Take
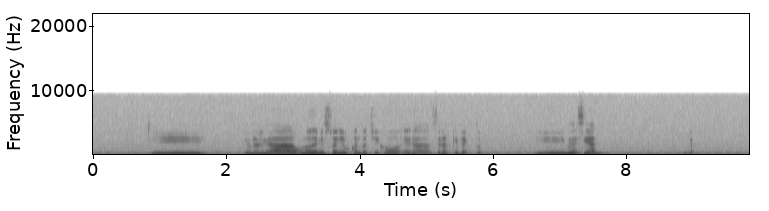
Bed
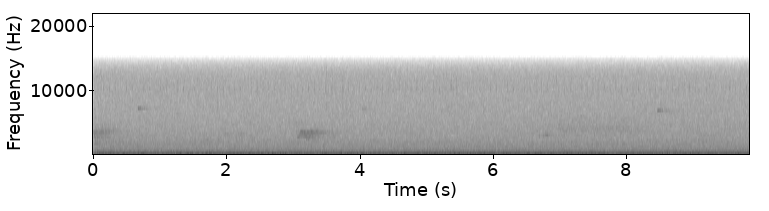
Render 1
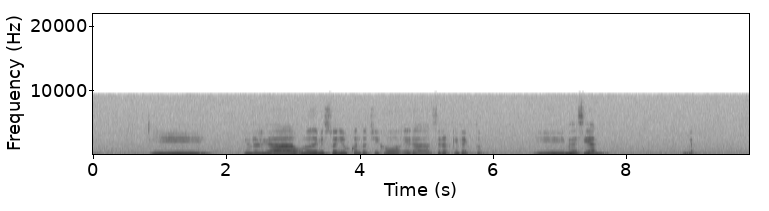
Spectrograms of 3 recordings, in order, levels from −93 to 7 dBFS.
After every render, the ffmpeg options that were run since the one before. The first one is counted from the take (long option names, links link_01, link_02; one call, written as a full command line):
ffmpeg -i in.wav -af "bandreject=frequency=60:width_type=h:width=4,bandreject=frequency=120:width_type=h:width=4,bandreject=frequency=180:width_type=h:width=4,bandreject=frequency=240:width_type=h:width=4,bandreject=frequency=300:width_type=h:width=4" out.wav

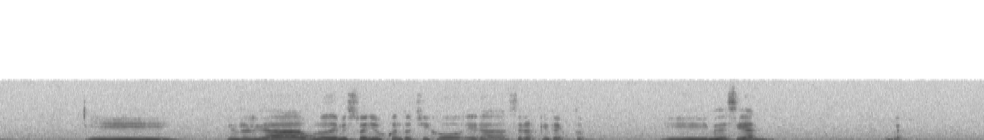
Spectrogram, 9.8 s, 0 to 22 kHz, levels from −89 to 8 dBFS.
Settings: ffmpeg -i in.wav -af "afftdn=noise_reduction=7:noise_floor=-44" out.wav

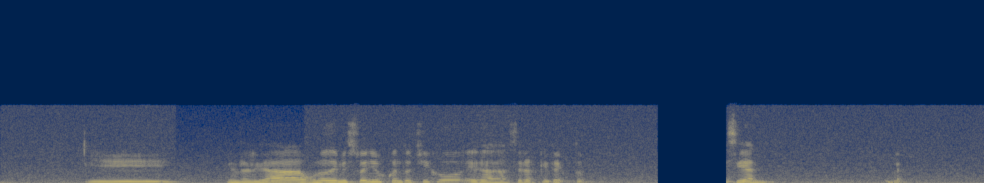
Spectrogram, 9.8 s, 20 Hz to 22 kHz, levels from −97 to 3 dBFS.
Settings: ffmpeg -i in.wav -filter_complex "[0:a]asettb=1/sr,asplit=3[link_01][link_02][link_03];[link_01]atrim=end=1.754[link_04];[link_02]atrim=start=1.75:end=3.04,asetpts=PTS-STARTPTS,afade=type=in:duration=0.004:curve=qsin,afade=type=out:start_time=1.286:duration=0.004:curve=qsin,lowpass=frequency=2900:poles=1[link_05];[link_03]atrim=start=3.036[link_06];[link_04][link_05]acrossfade=duration=0.004:curve1=hsin:curve2=qsin[link_07];[link_07][link_06]acrossfade=duration=0.004:curve1=qsin:curve2=hsin,asettb=1/sr,asplit=3[link_08][link_09][link_10];[link_08]atrim=end=4.694[link_11];[link_09]atrim=start=4.69:end=5.1,asetpts=PTS-STARTPTS,afade=type=in:duration=0.004:curve=qsin,afade=type=out:start_time=0.406:duration=0.004:curve=qsin,asplit=2[link_12][link_13];[link_13]adelay=13,volume=-4dB[link_14];[link_12][link_14]amix=inputs=2:normalize=0,atrim=end_sample=18081[link_15];[link_10]atrim=start=5.096[link_16];[link_11][link_15]acrossfade=duration=0.004:curve1=hsin:curve2=qsin[link_17];[link_17][link_16]acrossfade=duration=0.004:curve1=qsin:curve2=hsin,asplit=3[link_18][link_19][link_20];[link_18]atrim=end=6.57,asetpts=PTS-STARTPTS,afade=type=out:start_time=6.566:duration=0.004:curve=hsin[link_21];[link_19]atrim=start=6.57:end=7.26,asetpts=PTS-STARTPTS,volume=0[link_22];[link_20]atrim=start=7.26,asetpts=PTS-STARTPTS,afade=type=in:duration=0.004:curve=hsin[link_23];[link_21][link_22][link_23]concat=n=3:v=0:a=1" out.wav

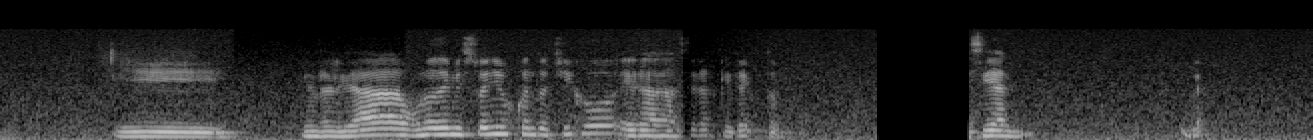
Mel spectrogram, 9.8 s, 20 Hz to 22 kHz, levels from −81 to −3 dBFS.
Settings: ffmpeg -i in.wav -filter_complex "[0:a]asettb=1/sr,asplit=3[link_01][link_02][link_03];[link_01]atrim=end=0.734[link_04];[link_02]atrim=start=0.73:end=1.48,asetpts=PTS-STARTPTS,afade=type=in:duration=0.004:curve=qsin,afade=type=out:start_time=0.746:duration=0.004:curve=qsin,equalizer=frequency=4200:width=1.5:gain=5.5[link_05];[link_03]atrim=start=1.476[link_06];[link_04][link_05]acrossfade=duration=0.004:curve1=hsin:curve2=qsin[link_07];[link_07][link_06]acrossfade=duration=0.004:curve1=qsin:curve2=hsin,asettb=1/sr,asplit=3[link_08][link_09][link_10];[link_08]atrim=end=3.074[link_11];[link_09]atrim=start=3.07:end=3.69,asetpts=PTS-STARTPTS,afade=type=in:duration=0.004:curve=qsin,afade=type=out:start_time=0.616:duration=0.004:curve=qsin,highpass=89[link_12];[link_10]atrim=start=3.686[link_13];[link_11][link_12]acrossfade=duration=0.004:curve1=hsin:curve2=qsin[link_14];[link_14][link_13]acrossfade=duration=0.004:curve1=qsin:curve2=hsin,asplit=2[link_15][link_16];[link_15]atrim=end=5.12,asetpts=PTS-STARTPTS,afade=type=out:start_time=5.116:duration=0.004:curve=hsin:silence=0.177828[link_17];[link_16]atrim=start=5.12,asetpts=PTS-STARTPTS,afade=type=in:duration=0.73:silence=0.177828[link_18];[link_17][link_18]concat=n=2:v=0:a=1" out.wav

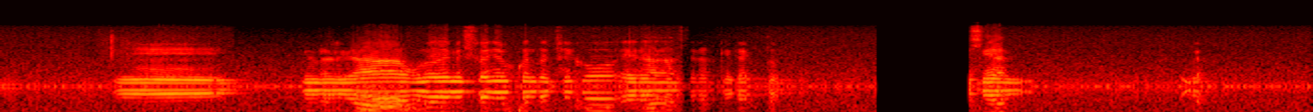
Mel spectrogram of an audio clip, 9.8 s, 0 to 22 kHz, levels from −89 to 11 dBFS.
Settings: ffmpeg -i in.wav -af "aresample=16000,asoftclip=type=hard:threshold=-19.5dB,aresample=44100,aeval=exprs='val(0)*sin(2*PI*920*n/s)':channel_layout=same" out.wav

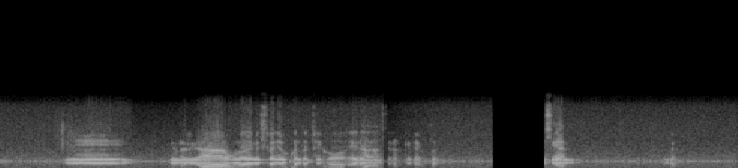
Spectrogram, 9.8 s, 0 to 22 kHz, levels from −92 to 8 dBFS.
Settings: ffmpeg -i in.wav -af "volume=7.5dB" out.wav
